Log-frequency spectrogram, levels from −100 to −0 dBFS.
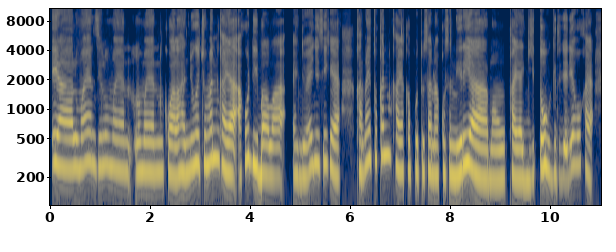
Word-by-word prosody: Iya, 255 -3 +2
lumayan 265 +3 -1
sih, 255 0 -5
lumayan 245 -4 -4
lumayan 230 0 -1
kewalahan 220 -1 0
juga. 265 +3 +3
Cuman 295 +3 +3
kayak 235 -7 +3
aku 295 +8 -1
dibawa 215 -6 +2 0.2
enjoy 205 -1 -4 0.2
aja, 280 - +1
sih. 280 - -2
Kayak 225 -7 -1 0.2
karena 250 +6 -2
itu 305 0 -6
kan 335 0 0
kayak 240 -7 -3
keputusan 230 -1 -3
aku 210 +1 -4
sendiri 220 +7 +5
ya 210 -5 +5
mau 195 0 -2
kayak 195 -3 +1
gitu 230 +6 +1
gitu. 205 -1 -10
Jadi, 200 +1 +1
aku 270 +1 -6
kayak, 220 -7 -5
230 Hz, 165 wpm, -23 LUFS, 210-265 Hz, 0.2 s, sendiri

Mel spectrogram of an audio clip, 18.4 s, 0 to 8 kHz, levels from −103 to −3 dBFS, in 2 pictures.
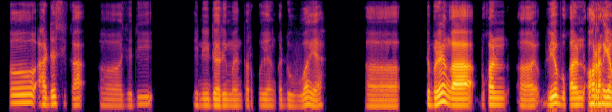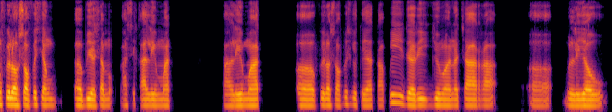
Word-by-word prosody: Eee, 170 +1 +1
ada 140 0 -1
sih 150 -1 -22
Kak. 130 +1 -6 0.2
Eee, 120 -1 -13 0.2
jadi, 145 +5 -12 0.8
ini 125 -1 -9
dari 120 -1 -1
mentorku 115 +1 -11
yang 115 -1 -8
ke-2 115 +2 -6
ya. 115 +1 -4 0.7
Eee, 110 0 -5 0.4
sebenarnya 140 +8 +6
enggak, 125 -1 +11 0.2
bukan, 135 +2 +4 0.3
eee, 115 -1 -2
beliau 150 +2 +5
bukan 130 0 +2
orang 145 0 +7
yang - - -1
filosofis 130 -1 +2
yang, 125 -1 -3 0.3
eee, 120 -1 -1
biasa, 120 -1 -1
mmm, 120 - -11
kasih 120 +1 -16
kalimat, 120 0 -5 0.8
kalimat, 120 +1 -2 0.6
eee, 120 -1 -2
filosofis 125 +2 -6
gitu 125 -2 -10
ya. 115 0 -5
Tapi 155 +7 -7
dari 120 -1 -1
gimana 120 -1 -4
cara, 120 -1 -3 0.5
eee, 110 -2 -12 0.3
beliau, 115 -1 -1
120 Hz, 125 wpm, -23 LUFS, 115-130 Hz, 0.8 s, enggak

